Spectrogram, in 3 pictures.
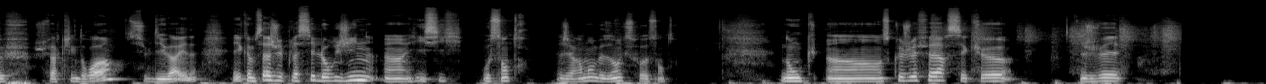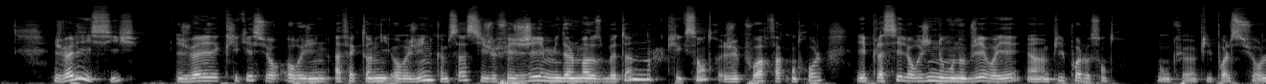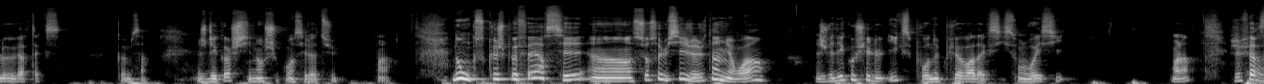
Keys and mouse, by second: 0.2-1.9 right drag, 1.9 click, 2.1-9.2 ctrl+middle drag, 6.0 KP_1, 9.2 click, 10.1-13.3 shift+middle drag, 10.7 Tab, 13.3 click, 15.5 click, 17.5 g, 20.7 ctrl+click, 24.7 Tab, 27.2 click, 27.9-29.7 ctrl+middle drag, 29.7 click, 30.1-37.9 shift+middle drag, 31.1 space.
